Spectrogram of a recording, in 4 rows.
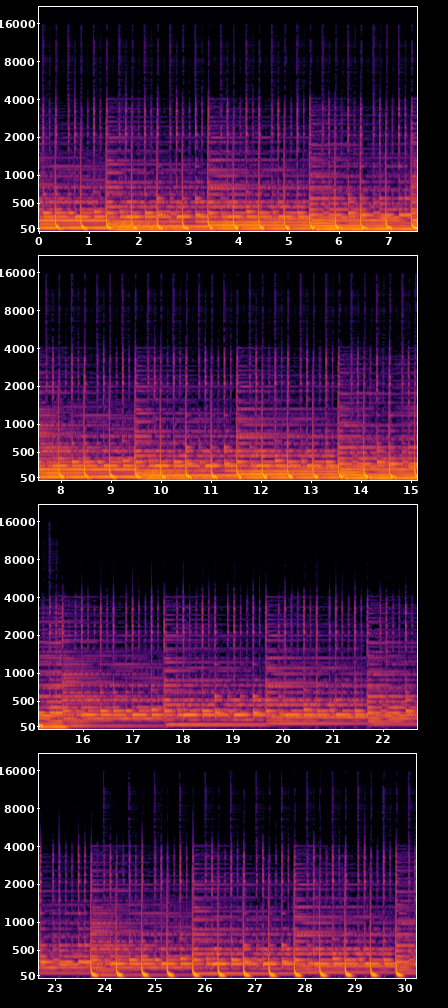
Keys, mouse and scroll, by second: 0.9 ctrl+t, 1.6-2.4 drag, 12.6 click, 13.2 c, 13.5 v, 14.3 click, 14.7 alt+scroll down 1, 16.6 alt+scroll up 1, 17.4 space, 17.5-17.9 click, 17.8 space, 19.3 click, 19.5 right click, 20.3 click, 22.5-23.3 shift+click, 24.2 v, 25.2 click, 26.0 alt+scroll down 1, 29.2 shift+click.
